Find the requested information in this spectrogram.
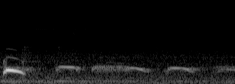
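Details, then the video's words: A female spotted dove gives one louder low note, then soft, mellow cooing notes about every half second, over a faint background hum; the call is used to stimulate male doves to coo in reply. "Tiếng Cu Mái/ cu mái kêu kích chim cu gáy trống gáy theo"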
